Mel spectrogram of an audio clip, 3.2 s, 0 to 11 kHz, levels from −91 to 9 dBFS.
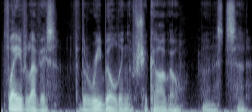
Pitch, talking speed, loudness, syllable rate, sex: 80 Hz, 170 wpm, -20 LUFS, 6.0 syllables/s, male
